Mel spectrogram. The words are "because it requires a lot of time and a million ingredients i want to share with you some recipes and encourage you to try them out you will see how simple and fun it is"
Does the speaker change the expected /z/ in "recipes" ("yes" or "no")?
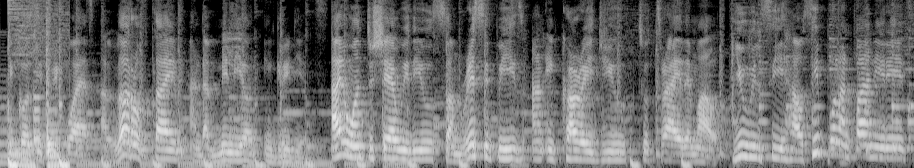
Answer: no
